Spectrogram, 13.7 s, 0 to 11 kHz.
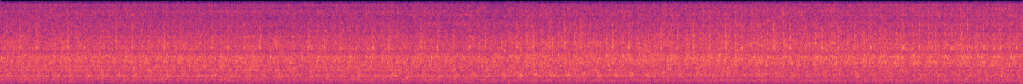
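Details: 2002 Chevy Avalanche 5.3L V8. A loud, steady engine clatter has a deep metallic knock through it. The owner says it sounds like rod knock, pointing to a worn rod bearing, and mechanics advised against repair.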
